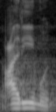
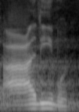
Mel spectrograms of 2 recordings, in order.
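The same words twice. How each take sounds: First: The first vowel is kept short. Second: The first vowel is dragged out long. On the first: The speaker calls it right. "But without that, it's just alimun" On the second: The speaker calls it wrong. "You don't want to hold it like drag. ... That's that would be incorrect"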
